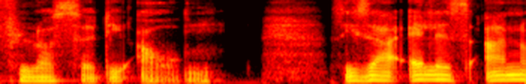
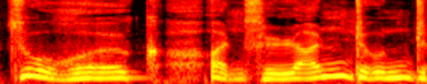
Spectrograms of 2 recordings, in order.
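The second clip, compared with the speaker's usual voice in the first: high, loud turtle cry; excited cry; 9 semitones higher, 6 dB louder, slower than usual. Acted. Mock Turtle leaping about at the dance's climax, excited cry. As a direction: call out at the peak of frenzy.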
